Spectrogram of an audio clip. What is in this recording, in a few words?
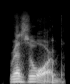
"resorb", American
